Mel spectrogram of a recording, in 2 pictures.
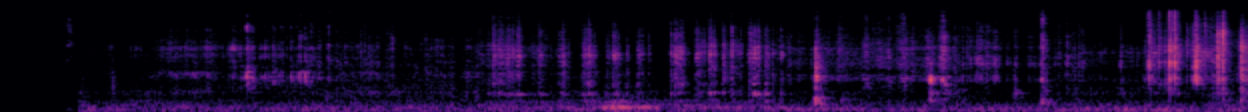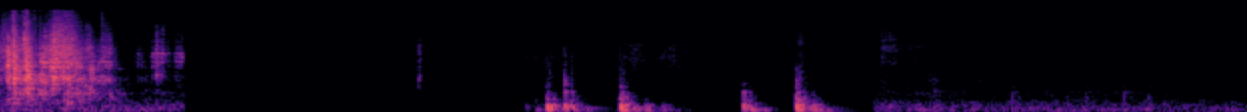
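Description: Scissors cutting through a sheet of paper: a continuous crisp rustle and snipping, loudest a little past the middle, that then stops abruptly. After a short silence come a few light knocks, then a pen scratching faintly as it traces around a paper template.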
